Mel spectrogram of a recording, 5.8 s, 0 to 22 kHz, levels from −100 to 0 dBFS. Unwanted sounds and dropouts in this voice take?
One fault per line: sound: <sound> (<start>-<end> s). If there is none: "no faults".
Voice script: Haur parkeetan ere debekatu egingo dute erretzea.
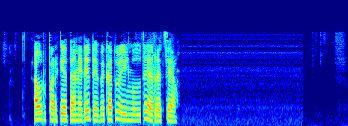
no faults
